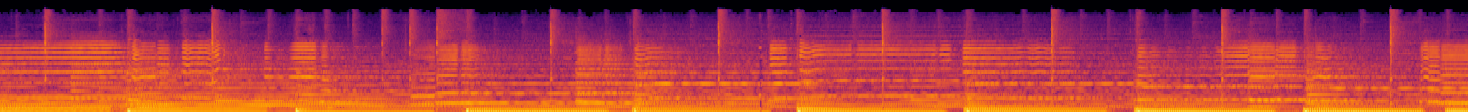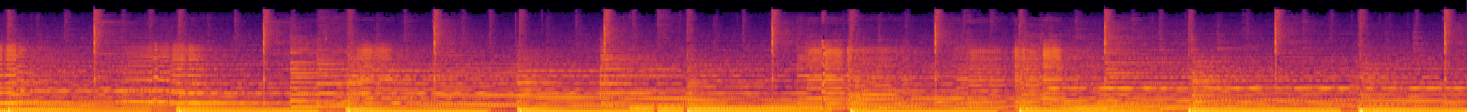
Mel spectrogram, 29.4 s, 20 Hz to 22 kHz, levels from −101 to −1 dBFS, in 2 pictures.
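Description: At 7.59 to 7.63 s and again at 22.90 to 22.94 s, the audio jumps ahead with a brief glitch lasting about 40 ms. On the waveform each glitch shows an abrupt discontinuity. Both are likely a broken MP3 bit reservoir: after a cut, the following roughly 26 ms frames read back into foreign bytes.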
